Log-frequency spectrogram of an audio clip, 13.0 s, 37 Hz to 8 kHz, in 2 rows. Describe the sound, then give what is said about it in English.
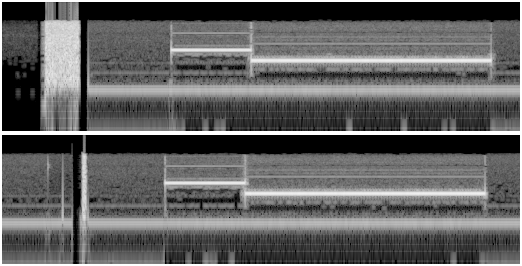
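A burst of static, then a steady low hum under two sequential alert tone patterns: a higher tone stepping down to a long lower tone, repeated after a click. Electronic, loud and clear, with no talking. It is a QuadCom Mavis Division 2 test of the Division 2 Mutual Aid Box Alarm alert receivers. “This is QuadCom Mavis Division 2 testing the Division 2 Mutual Aid Box Alarm Alert Receivers.”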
